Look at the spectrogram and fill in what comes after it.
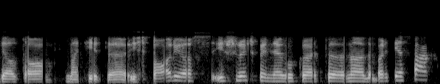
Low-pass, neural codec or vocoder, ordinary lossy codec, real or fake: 7.2 kHz; none; Opus, 64 kbps; real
